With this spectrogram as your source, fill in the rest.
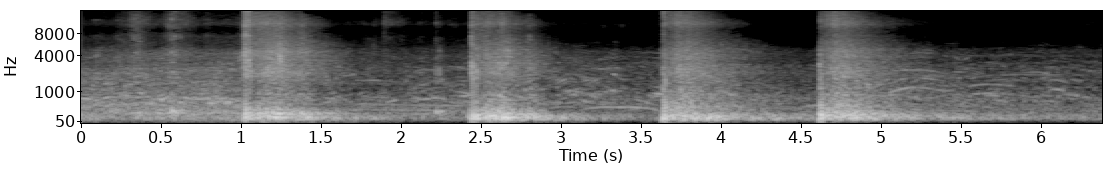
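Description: Fireworks burst with loud booms overhead.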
